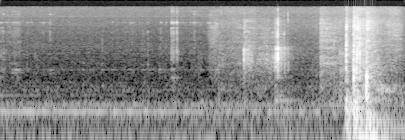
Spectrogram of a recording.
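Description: Quiet workbench room with a steady low hum and a few faint small ticks during desoldering with copper braid, then a loud, dull thump on the wooden bench near the end.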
